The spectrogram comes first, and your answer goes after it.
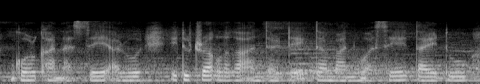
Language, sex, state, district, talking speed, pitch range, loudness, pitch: Nagamese, female, Nagaland, Dimapur, 175 wpm, 185-195 Hz, -16 LUFS, 185 Hz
